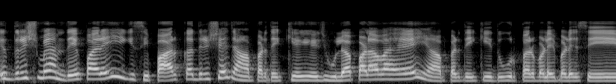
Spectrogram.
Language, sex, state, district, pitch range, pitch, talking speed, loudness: Hindi, female, Uttarakhand, Tehri Garhwal, 170-245 Hz, 195 Hz, 290 wpm, -17 LUFS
